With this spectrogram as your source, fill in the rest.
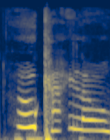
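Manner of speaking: very high-pitched puppet voice, diva manner. Acting out her reply to Kylo in a retold scene, in a Miss Piggy voice. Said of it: "Miss Piggy's Ren or Ray in this".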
